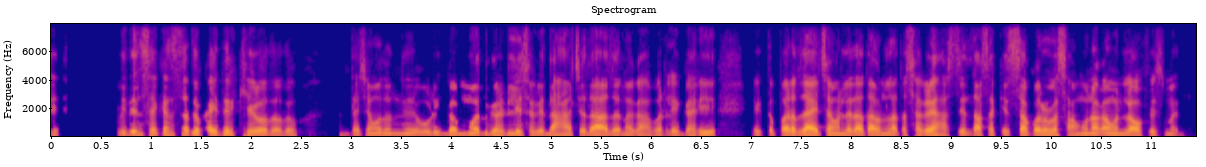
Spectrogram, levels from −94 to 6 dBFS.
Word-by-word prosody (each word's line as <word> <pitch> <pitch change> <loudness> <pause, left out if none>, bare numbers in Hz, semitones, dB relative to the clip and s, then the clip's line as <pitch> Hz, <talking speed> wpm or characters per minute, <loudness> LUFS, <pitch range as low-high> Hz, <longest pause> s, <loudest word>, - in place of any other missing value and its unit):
ते - - -7 0.6
विथिन 175 +8 +1
सेकंडचा 155 +2 -1
जो 165 - +5
काहीतरी 155 +1 +3
खेळ 130 0 0
होता 110 -6 +1
तो, - - -4 0.6
त्याच्यामधून 125 +2 -4
एवढी 125 0 -3
गंमत 130 +4 +1
घडली 115 +3 0
सगळी, 105 -1 -3
10 105 +2 -1
च्या, 115 - -2
10 110 +1 +5
जण 105 -1 -3
घाबरले. 100 +1 -4
घरी 100 +6 -1 0.4
एकतर 100 - -6
परत 115 +2 +5
जायचं 120 +2 +5
म्हटलं, 115 -2 0
तर 115 - +3
आता 120 +1 +4
म्हणलं 115 -1 -1
आता 110 - -2
सगळे 115 +4 +3
हसतील, 115 +4 -3
तर - - +5
असा 120 +1 0
किस्सा 110 +4 0
कोणाला 125 +1 +3
सांगू 110 +1 -4
नका 130 +1 +2
म्हणलं 115 -4 +1
ऑफिसमध्ये. 105 - -2
120 Hz, 195 wpm, -23 LUFS, 105-130 Hz, 0.6 s, जो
